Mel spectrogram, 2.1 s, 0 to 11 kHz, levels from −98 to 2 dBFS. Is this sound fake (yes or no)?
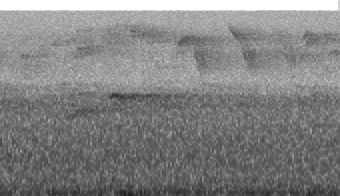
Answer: yes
